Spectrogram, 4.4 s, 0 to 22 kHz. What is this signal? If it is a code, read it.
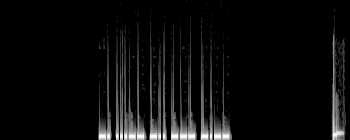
Morse code, heard as a keyed tone, about 41 wpm, 700 Hz. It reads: N3DOY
